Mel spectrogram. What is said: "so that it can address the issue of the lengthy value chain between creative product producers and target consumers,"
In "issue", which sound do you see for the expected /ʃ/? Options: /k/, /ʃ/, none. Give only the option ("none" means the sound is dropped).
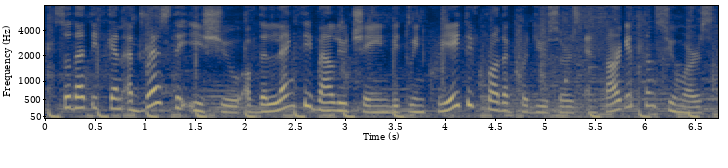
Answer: /ʃ/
